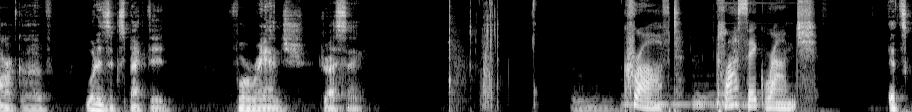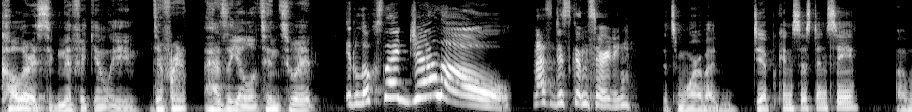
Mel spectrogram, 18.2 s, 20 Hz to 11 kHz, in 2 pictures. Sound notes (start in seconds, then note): 4.4 ranch squelching; 4.5 cap pops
